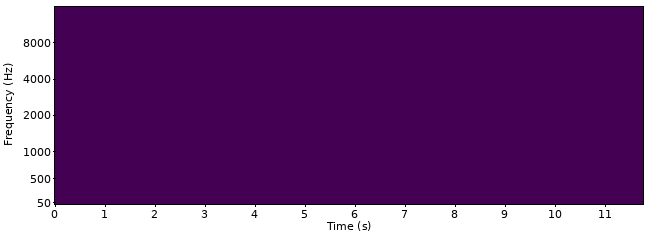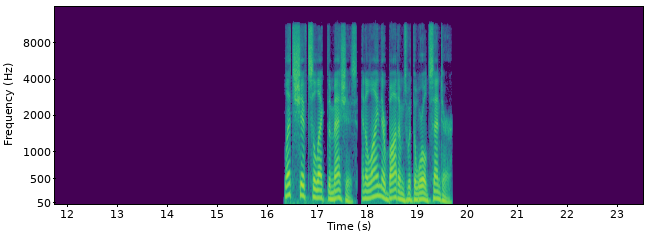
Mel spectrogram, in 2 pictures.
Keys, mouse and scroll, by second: 0.1-1.7 middle drag, 2.6-3.4 shift+middle drag, 6.6-11.0 drag, 11.4 click, 15.8 click, 16.2 shift+click, 16.9 g, 17.2 z, 17.4 1, 17.9 KP_Enter, 18.8 click, 19.1-19.6 middle drag, 20.1 shift+a, 21.7 s, 22.7 click.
